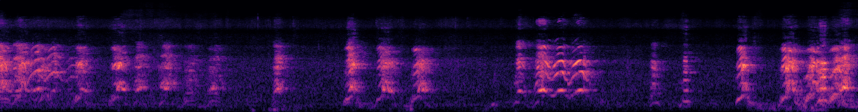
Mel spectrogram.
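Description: Several dogs in a riverside grove bark in repeated bursts, some sharp and clustered, others spaced apart, moderately near with bird-like honks mixed in and no talk.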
